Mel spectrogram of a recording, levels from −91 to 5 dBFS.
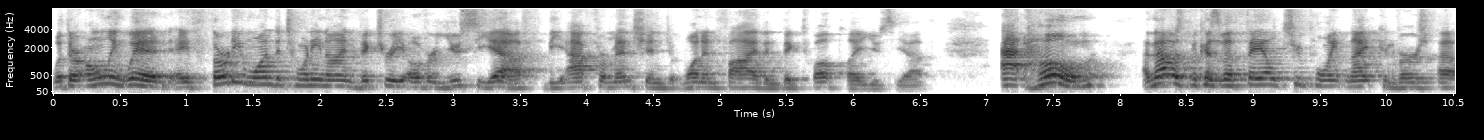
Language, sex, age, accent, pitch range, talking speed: English, male, 30-49, American, 130-195 Hz, 195 wpm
